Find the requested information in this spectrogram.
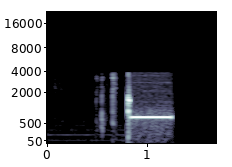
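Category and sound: signal or alarm, answering machine beep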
